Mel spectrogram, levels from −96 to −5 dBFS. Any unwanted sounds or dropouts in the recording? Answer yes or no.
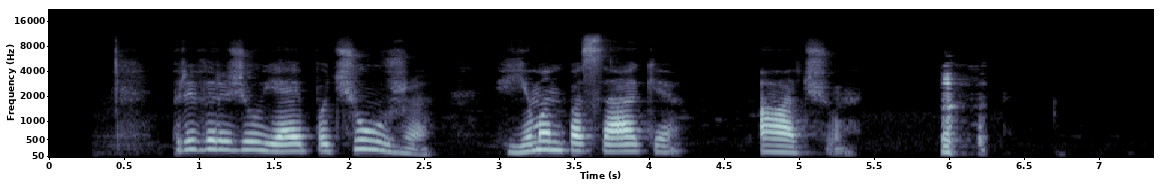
yes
